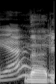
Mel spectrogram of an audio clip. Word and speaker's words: Nadia: is yeah I know am I pronouncing your name right though yeah Nadia you're doing good hear NAIA or like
